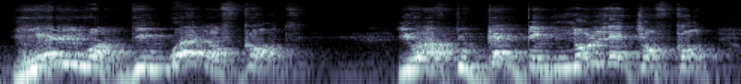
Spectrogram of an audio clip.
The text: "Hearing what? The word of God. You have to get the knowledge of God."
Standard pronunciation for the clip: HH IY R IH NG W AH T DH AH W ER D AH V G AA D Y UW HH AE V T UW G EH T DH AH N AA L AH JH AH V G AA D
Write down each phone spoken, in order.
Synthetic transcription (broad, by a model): HH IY R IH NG W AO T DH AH W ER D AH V G AA D Y UW HH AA F T UW G EH T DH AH N AA L AH JH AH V G AA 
